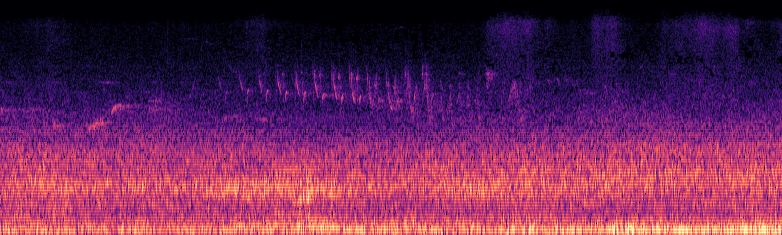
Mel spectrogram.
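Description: Small birds singing outdoors, with short high chirps and a quick trill of rapid notes about two and a half seconds in, over a steady low rumble of wind on the microphone.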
